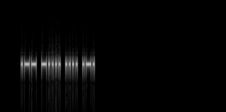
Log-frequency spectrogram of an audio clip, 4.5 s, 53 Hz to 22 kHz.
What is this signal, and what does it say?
Morse code, heard as a keyed tone, about 36 wpm, 700 Hz. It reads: W6HR
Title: USA Call Signs - 4 Characters - Repeated 3x - 35wpm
